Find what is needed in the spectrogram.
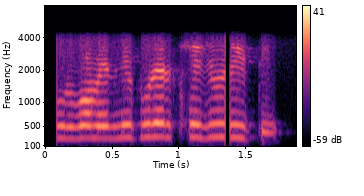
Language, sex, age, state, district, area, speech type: Bengali, female, 18-30, West Bengal, Purba Medinipur, rural, conversation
